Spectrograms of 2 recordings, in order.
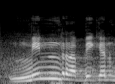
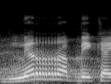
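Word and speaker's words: مِن رَبِّكَ: என்பது இத்ஹாம் பிலாகுன்னாவினுடைய எழுத்து இப்போ மின் ரப்பிக்கன்னு படிக்கக்கூடாது நூனே சாக்கின் இருந்தாலும் நூனே சாக்கினை வெளிப்படுத்தக்கூடாது அந்த நூன் இருந்தாலும் கூட மிர் ரப்பிக்க என்று ராவினுடைய உச்சரிப்பு தான் வரும் அப்ப என்ன செஞ்சிருக்கிறோம்னு அர்த்தம் நம்ம நூனே சாக்கின ராவாக மாத்தி இரண்டு ராவையும் ஒன்றாக இணைத்து மிர் ரப்பிக்க என்று படிக்கிறோம் சரிங்களா இப்ப குன்னா எல்லாம்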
